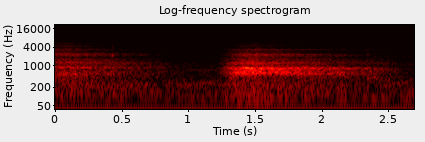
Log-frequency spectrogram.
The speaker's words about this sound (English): Would you just take a deep breath right now?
